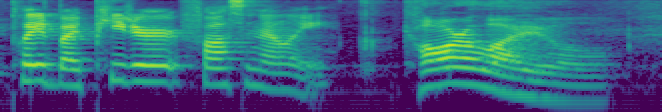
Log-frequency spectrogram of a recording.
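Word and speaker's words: Carlisle: played by Peter fanelli carile like in Cumbria and and I think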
